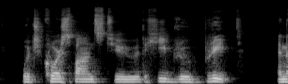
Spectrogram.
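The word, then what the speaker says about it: berith: corresponds to the Hebrew breed and that's spelled if you were to transliterate it b-e-r-i-t-h but it's pronounced breed and it means Covenant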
